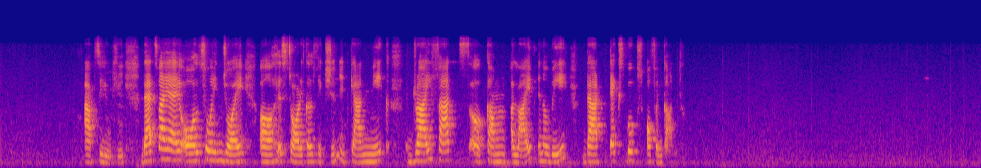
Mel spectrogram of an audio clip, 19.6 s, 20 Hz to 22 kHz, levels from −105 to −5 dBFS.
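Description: Speech here carries no technical faults; it has passed through ordinary call microphone processing and a WebRTC call path whose codec leaves nothing above about 8 kHz, a band limit that fits Opus coding at a moderate call bitrate.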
